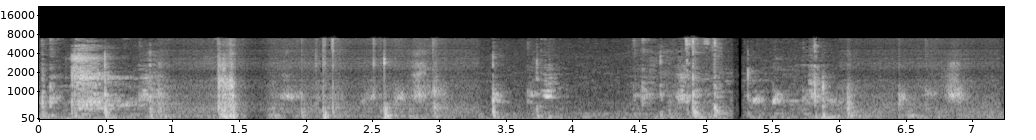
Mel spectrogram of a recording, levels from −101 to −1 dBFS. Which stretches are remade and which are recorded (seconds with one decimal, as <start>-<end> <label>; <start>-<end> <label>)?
0.0-0.9 recorded; 0.9-3.3 remade; 3.3-6.0 recorded; 6.0-7.2 remade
